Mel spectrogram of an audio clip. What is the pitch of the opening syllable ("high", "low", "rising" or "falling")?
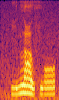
rising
